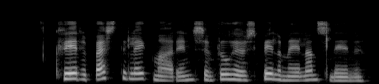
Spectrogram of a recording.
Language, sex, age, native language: Icelandic, female, 30-39, Icelandic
